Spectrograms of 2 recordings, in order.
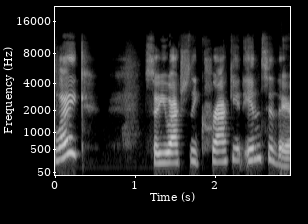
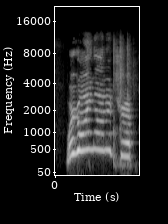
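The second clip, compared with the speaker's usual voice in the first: sing-song announcement; 4 dB louder than usual. Pretend.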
